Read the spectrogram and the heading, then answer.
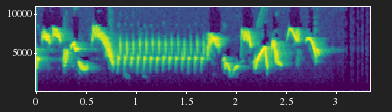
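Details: Olive-backed pipit master recording for training cage birds: high chirps, then a rapid buzzy trill of many quick pulses, followed by sweet slurred notes and silence.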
